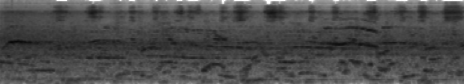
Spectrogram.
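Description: Riders on a spinning fairground ride screaming and shouting together, many voices overlapping and rising and falling in pitch.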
